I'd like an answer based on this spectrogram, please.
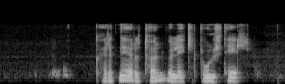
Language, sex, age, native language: Icelandic, male, 30-39, Icelandic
